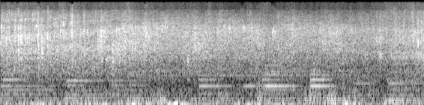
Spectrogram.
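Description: Chuck steak frying in a cast iron skillet, a loud continuous sizzle and crackle that stays dense and even throughout, heard close with no talking.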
